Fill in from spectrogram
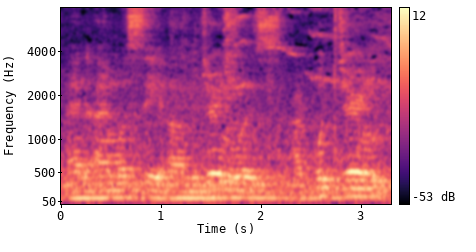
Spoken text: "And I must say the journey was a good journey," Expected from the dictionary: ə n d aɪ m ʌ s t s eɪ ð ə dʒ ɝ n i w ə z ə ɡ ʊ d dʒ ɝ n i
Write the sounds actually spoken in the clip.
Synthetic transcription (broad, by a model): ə n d aɪ m ʌ s t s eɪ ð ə dʒ ɝ n i w ə z ə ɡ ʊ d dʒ ɝ n i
